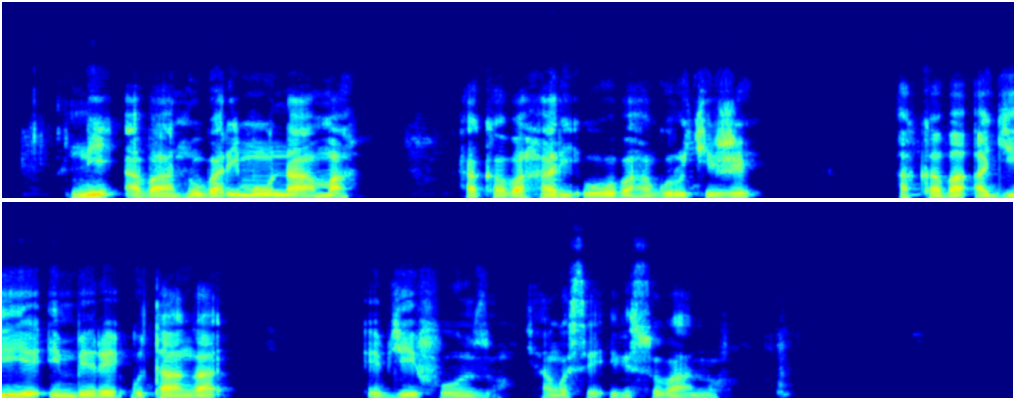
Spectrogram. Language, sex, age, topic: Kinyarwanda, male, 18-24, government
